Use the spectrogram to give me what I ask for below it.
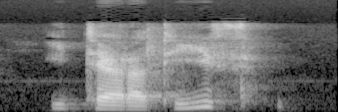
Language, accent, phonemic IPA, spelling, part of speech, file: German, Austria, /ˌiteʁaˈtiːf/, iterativ, adjective, De-at-iterativ.ogg
- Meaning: iterative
